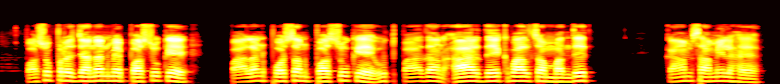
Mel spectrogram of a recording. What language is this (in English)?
Magahi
